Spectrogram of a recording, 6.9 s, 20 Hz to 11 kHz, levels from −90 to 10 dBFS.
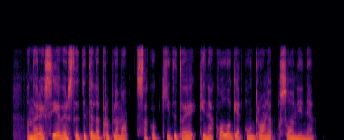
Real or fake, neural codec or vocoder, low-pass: real; none; 7.2 kHz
